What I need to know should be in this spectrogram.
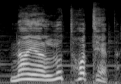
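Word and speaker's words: Nyarlathotep: This phrase is pronounced Nayar-hut, or more likely, Lut-hotep. Nayar-lut-hotep, that's it!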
